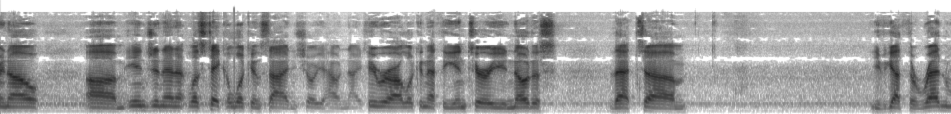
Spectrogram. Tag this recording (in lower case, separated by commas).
speech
